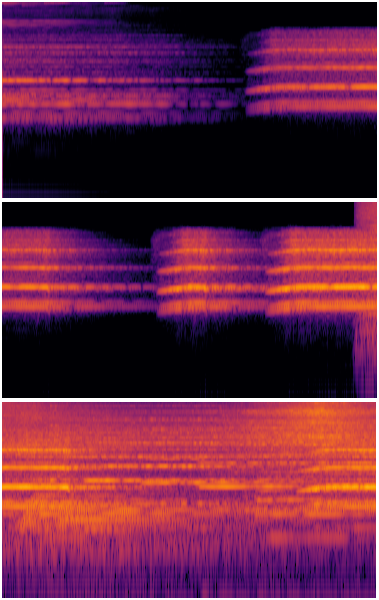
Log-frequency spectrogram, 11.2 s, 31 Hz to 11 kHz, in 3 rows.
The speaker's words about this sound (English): The whistle blew loudly, piercing the English countryside, as the 5 o'clock express from Harrogate pulled into Leeds Station.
